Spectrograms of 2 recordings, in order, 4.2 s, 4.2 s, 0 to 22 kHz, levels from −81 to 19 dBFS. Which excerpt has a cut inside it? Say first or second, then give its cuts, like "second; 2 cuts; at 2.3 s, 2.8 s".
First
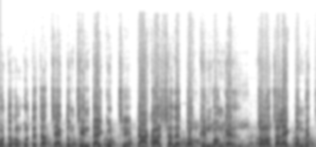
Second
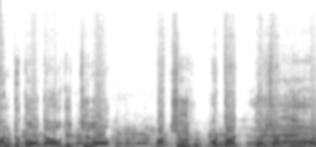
first; 1 cut; at 1.8 s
